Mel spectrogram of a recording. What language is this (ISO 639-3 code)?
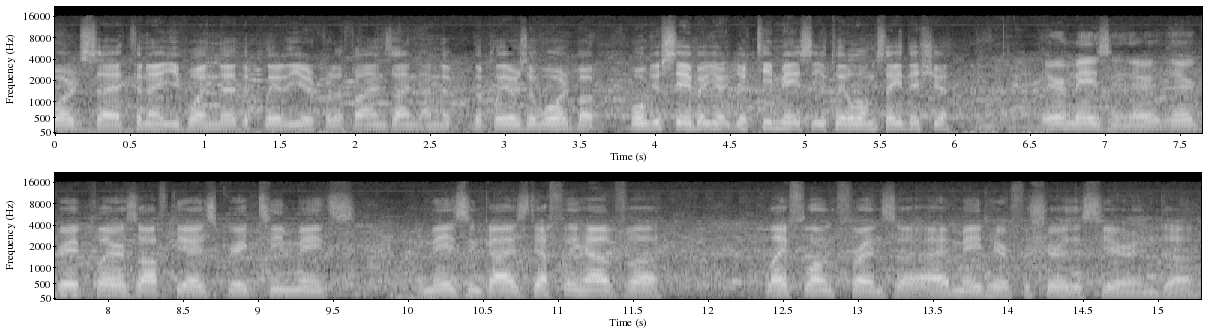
eng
